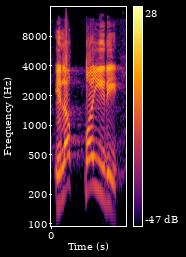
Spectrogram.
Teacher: لام کو تو سے ملانا ہے، تو کو موٹا رکھنا ہے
